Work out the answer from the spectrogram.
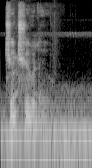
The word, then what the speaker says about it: Cthulhu: huge m and whispers, "It's pronounced chuchulu cuz I like trains."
